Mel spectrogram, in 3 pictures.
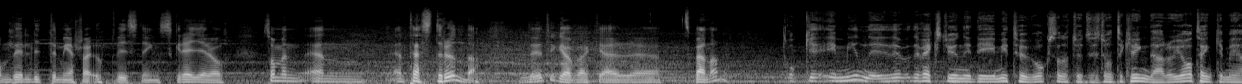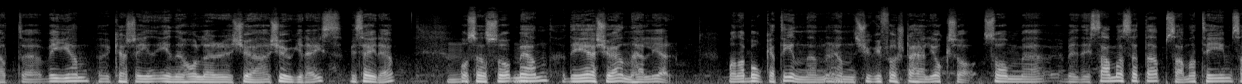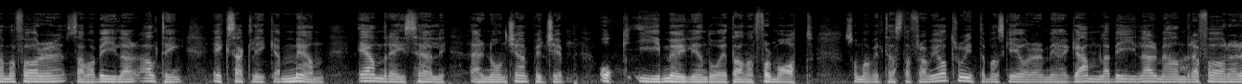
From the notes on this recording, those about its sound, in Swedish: Veckans F1-podd är inspelad mitt under brinnande F1-tester nere i Barcelona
